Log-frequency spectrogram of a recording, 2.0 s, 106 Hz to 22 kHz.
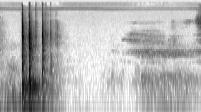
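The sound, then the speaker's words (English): Dice clatter briefly across a table, landing on a total of seven: a quick cluster of three or four sharp clacks, followed by near silence and some faint background sound. “That's a 7 on the dice, plus my freak makes it a 9.”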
